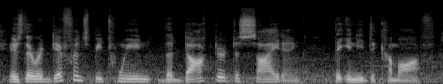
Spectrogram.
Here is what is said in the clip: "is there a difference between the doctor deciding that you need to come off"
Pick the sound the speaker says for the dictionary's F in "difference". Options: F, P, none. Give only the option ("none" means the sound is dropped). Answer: F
